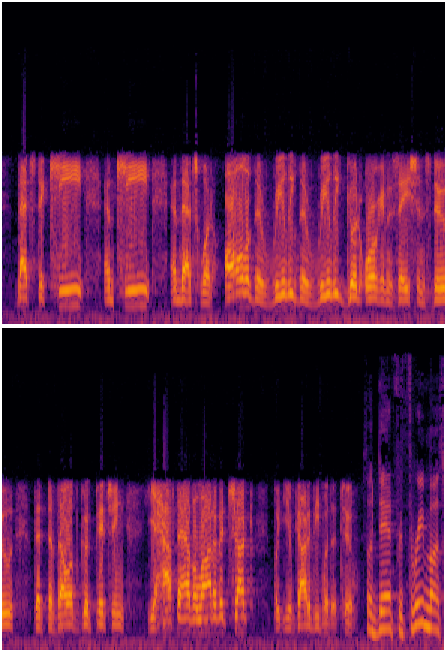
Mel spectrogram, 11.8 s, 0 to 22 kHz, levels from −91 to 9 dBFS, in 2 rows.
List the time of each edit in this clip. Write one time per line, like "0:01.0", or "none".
0:01.5
0:03.9
0:10.2
0:10.7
